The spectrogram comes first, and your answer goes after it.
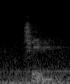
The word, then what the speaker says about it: Ching: The Jing, if there's an apostrophe after the CH, then it's pronounced Ching.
